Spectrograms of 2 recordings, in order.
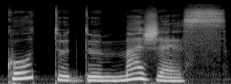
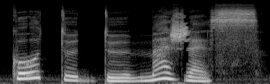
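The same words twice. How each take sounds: First: Côte de Magès drawn out slowly, every vowel open; slow demo. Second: Côte de Magès even slower, vowels held long; slow together. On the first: Teacher slowly models the climb's name for learners. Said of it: "it goes like this". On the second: Teacher leads learners slowly through the name together. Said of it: "let's do it together". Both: Shown as a demonstration.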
